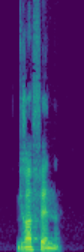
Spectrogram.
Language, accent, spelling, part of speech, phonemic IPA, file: French, France, graphène, noun, /ɡʁa.fɛn/, LL-Q150 (fra)-graphène.wav
- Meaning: graphene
